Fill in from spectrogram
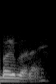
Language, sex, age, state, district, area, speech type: Marathi, male, 18-30, Maharashtra, Yavatmal, rural, conversation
